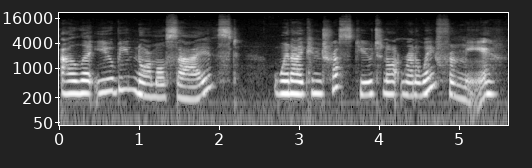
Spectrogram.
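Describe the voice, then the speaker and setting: A woman plays a possessive yandere giantess in an ASMR roleplay. Her voice sits fairly high and she takes her time over every phrase. She teases playfully, humming and sighing as she toys with her tiny partner. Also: expressive. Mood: possessive, teasing. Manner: slow, playful, teasing delivery with hums and sighs. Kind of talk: ASMR audio roleplay acting.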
